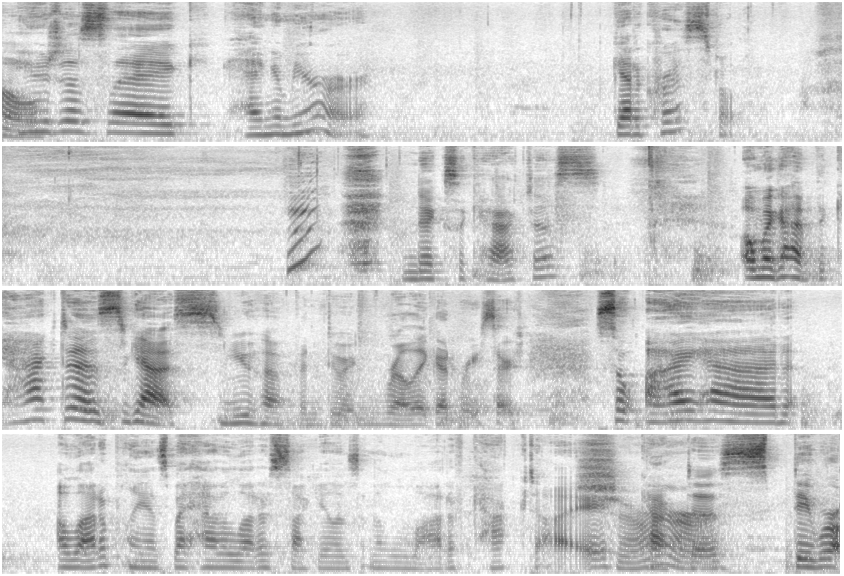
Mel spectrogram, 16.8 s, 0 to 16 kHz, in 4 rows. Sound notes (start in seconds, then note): 5.6 laugh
